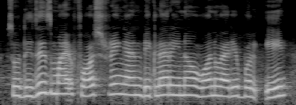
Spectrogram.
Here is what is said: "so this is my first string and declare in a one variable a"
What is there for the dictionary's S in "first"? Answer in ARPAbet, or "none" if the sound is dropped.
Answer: none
